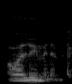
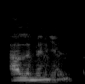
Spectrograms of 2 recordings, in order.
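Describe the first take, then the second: First: Aluminum said the American way, a-LU-mi-num; aluminum with four syllables, stress on LU; American pronunciation. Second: Aluminium said the British way, al-u-MIN-i-um; aluminium with all five syllables; British pronunciation. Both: Shown as a demonstration. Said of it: "aluminium or aluminum".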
